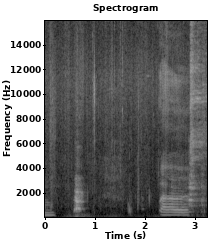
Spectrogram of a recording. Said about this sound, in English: This is my neighbour's dogs.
